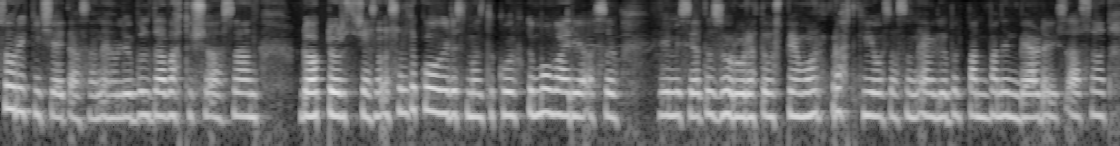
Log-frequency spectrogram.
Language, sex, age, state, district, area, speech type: Kashmiri, female, 18-30, Jammu and Kashmir, Kupwara, rural, spontaneous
